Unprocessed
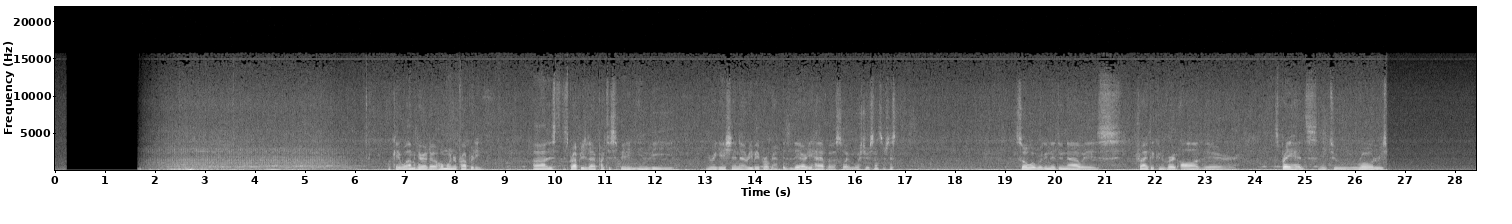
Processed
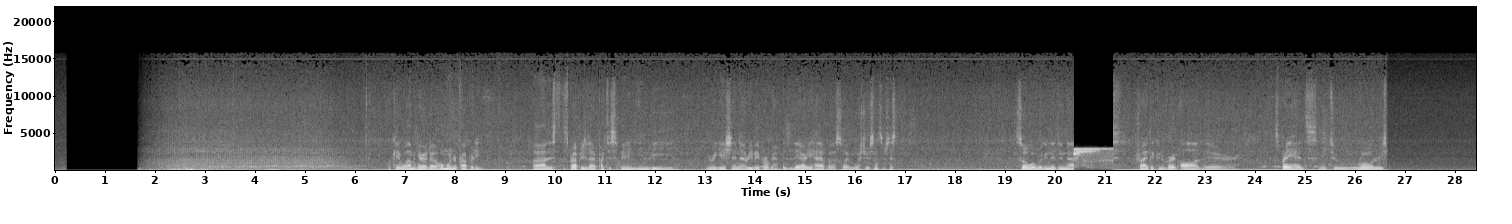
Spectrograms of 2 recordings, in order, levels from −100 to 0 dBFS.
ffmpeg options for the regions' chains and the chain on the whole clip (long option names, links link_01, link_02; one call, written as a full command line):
ffmpeg -i in.wav -filter_complex "[0:a]asettb=1/sr,asplit=3[link_01][link_02][link_03];[link_01]atrim=end=20.374[link_04];[link_02]atrim=start=20.37:end=21.17,asetpts=PTS-STARTPTS,afade=type=in:duration=0.004:curve=qsin,afade=type=out:start_time=0.796:duration=0.004:curve=qsin,aeval=exprs='val(0)+0.5*0.0501*sgn(val(0))':channel_layout=same,highpass=frequency=120:poles=1,lowpass=frequency=2600:width_type=q:width=0.5098,lowpass=frequency=2600:width_type=q:width=0.6013,lowpass=frequency=2600:width_type=q:width=0.9,lowpass=frequency=2600:width_type=q:width=2.563,afreqshift=-3000[link_05];[link_03]atrim=start=21.166[link_06];[link_04][link_05]acrossfade=duration=0.004:curve1=hsin:curve2=qsin[link_07];[link_07][link_06]acrossfade=duration=0.004:curve1=qsin:curve2=hsin" out.wav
